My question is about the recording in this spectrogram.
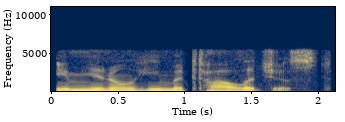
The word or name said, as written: immunohematologist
